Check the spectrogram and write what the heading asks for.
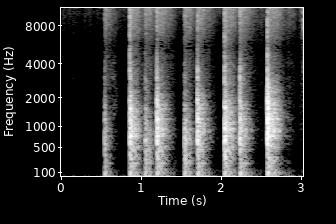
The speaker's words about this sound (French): C'est quoi ce bruit-là? Hein? Le connaissez-vous? Là, je ne l'ai plus, Ça, c'est le, bruit en tam-tam quand on fait du djembé pour dire, OK, on change de beat. Pra, pa, pa, pa, pa, quelque chose comme ça.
